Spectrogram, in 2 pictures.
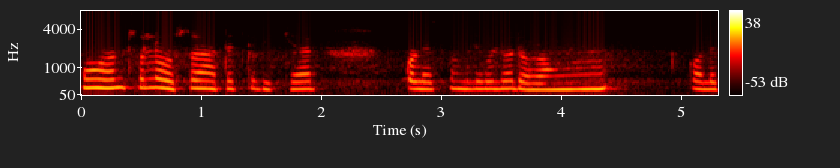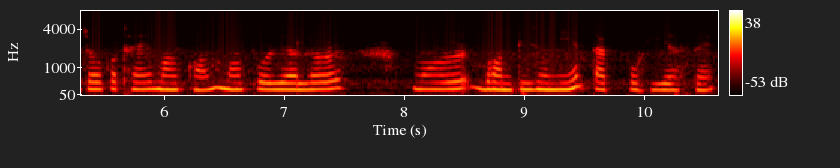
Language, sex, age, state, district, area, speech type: Assamese, female, 18-30, Assam, Sonitpur, rural, spontaneous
